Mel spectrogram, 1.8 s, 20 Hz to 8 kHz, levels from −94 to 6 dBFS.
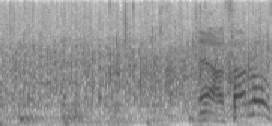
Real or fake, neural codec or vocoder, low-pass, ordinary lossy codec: real; none; none; none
